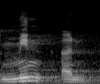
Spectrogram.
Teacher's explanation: Idhar noon sakin, you don't make any ghunna,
